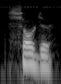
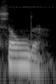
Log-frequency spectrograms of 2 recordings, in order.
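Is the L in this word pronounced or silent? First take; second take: silent; pronounced. First: The L sound is left out. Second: The L sound is clearly pronounced. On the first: This is the American way of saying it. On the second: This is the British way of saying it.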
